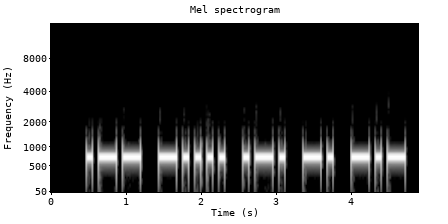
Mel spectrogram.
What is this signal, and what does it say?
Morse code, heard as a keyed tone, about 15 wpm, 700 Hz. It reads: W6RNK
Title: USA Call Signs - 5 Characters - Repeated 2x - 15wpm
